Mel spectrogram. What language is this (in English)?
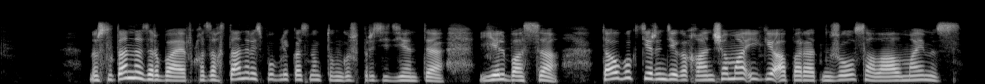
Kazakh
